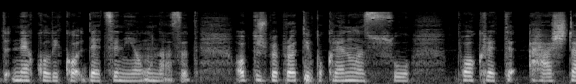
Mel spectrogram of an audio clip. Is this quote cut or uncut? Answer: cut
